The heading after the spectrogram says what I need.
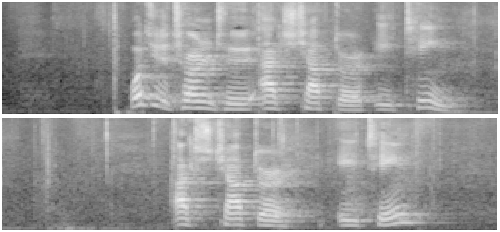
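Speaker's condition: No condition

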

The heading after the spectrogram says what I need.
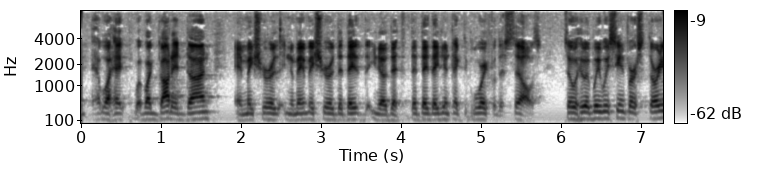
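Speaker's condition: Stuttering; worse when unwell, mistaken for stroke by Life Squad paramedics; repeated sounds, repeated words

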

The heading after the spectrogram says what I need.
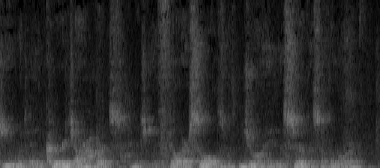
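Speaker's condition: Voice disorder; not contagious

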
